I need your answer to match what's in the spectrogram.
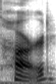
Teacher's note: There's a strong R sound involving curling your tongue.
